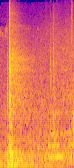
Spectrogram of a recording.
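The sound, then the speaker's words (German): A studio entrance door is opened: a sharp latch-like click near the start, followed by a low rumbling slide and a couple of softer knocks, with no one speaking. “Hey, Foxy, da vorne ist der Eingang. Richtig. Endlich, da steht Studio drauf.”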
